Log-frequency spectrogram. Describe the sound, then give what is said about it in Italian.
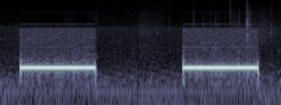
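An unanswered telephone ringing, two steady ring tones of about one second each at a single flat pitch, separated by a pause of just over a second. “Tre mesi dopo il nostro incontro a Idomeni, cerco di contattarlo, ma il telefono di Samer suona a vuoto. Poi, a un certo punto, qualcuno risponde.”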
